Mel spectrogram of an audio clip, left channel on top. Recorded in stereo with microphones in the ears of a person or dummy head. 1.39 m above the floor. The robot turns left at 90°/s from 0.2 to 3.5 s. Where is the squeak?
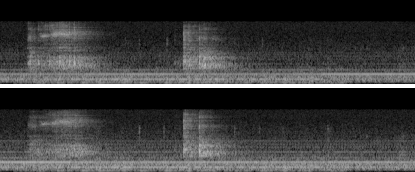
40° left (ahead or behind), 6 m; by 2.1 s 30° right (ahead or behind), 6 m.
